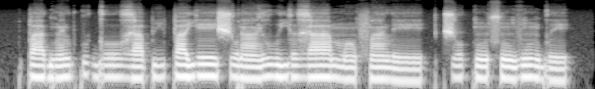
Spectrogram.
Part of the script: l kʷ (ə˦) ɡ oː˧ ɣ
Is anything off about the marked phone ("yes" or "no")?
no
